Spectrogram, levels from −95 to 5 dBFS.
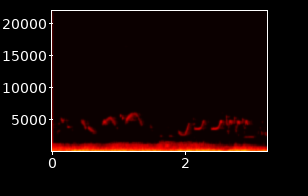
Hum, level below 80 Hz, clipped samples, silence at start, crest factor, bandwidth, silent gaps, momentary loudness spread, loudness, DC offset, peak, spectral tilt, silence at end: none; -42 dBFS; under 0.1%; 0 s; 14 dB; 6 kHz; none; 4 LU; -36 LUFS; under 0.1%; -20 dBFS; -11 dB/octave; 0 s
